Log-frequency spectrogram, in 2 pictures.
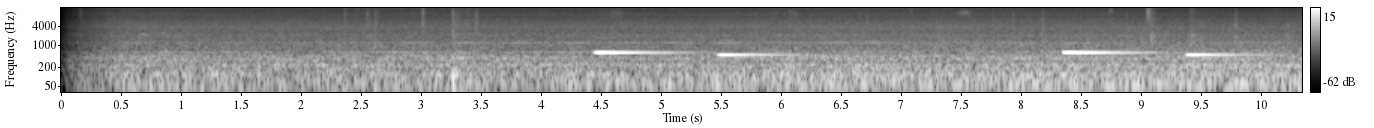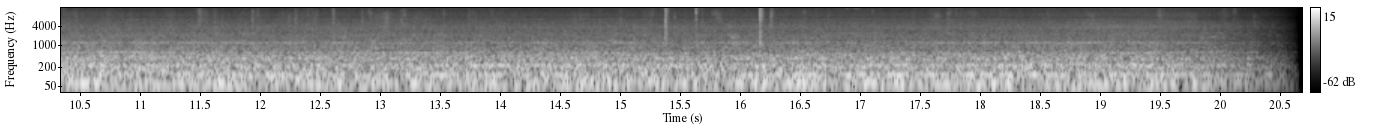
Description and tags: Airplane, Seat Belt Beep, A
Raw audio of an airplane seat sign beeping inside a Boeing aircraft during its flight. The noise is unedited.
An example of how you might credit is by putting this in the description/credits:
The sound was recorded using a "H1 Zoom recorder" on 29th July 2017.
airplane, beep, beeping, belt, plane, seat, seatbelt, sign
